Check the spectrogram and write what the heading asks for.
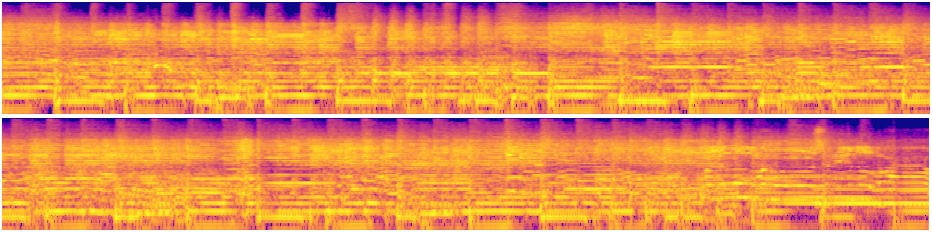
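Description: Live rock band playing loud: electric guitars, bass guitar and a drum kit, full and steady with the drums keeping time.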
